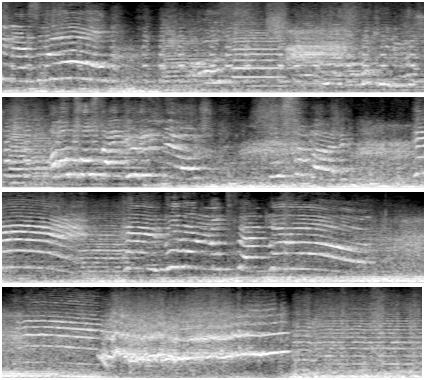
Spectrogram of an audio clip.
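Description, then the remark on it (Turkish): A car engine roars and whines through rising and falling pitch sweeps, with bursts of screeching tires, as the vehicle speeds away into the distance in a loud, continuous run. “Aa, hızla uzaklaşan bir araba var uzakta.”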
